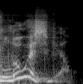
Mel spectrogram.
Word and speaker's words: Louisville: It's Louisville. It's not Louisville. Where does it say Louie? I always love that one. But right? It's spelled Lewis.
